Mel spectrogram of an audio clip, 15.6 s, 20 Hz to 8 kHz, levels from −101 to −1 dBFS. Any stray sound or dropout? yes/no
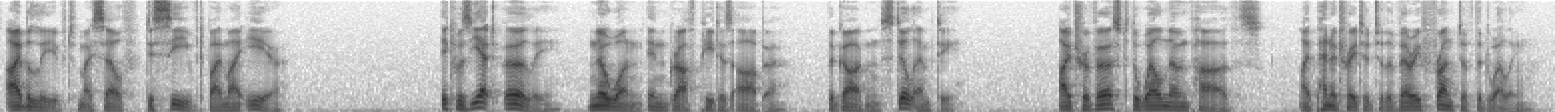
no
